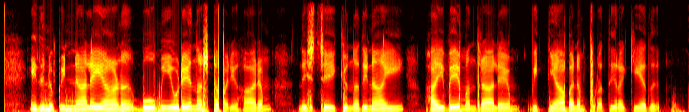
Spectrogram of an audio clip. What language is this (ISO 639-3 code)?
mal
